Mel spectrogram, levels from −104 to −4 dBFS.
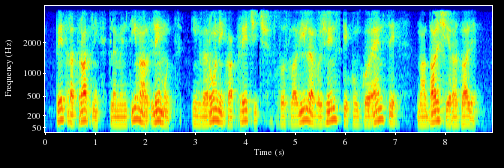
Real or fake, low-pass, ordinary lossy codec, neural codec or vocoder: real; 3.6 kHz; AAC, 16 kbps; none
